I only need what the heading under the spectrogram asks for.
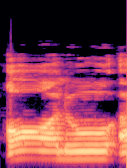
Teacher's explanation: القاف مفخمة مرتبة أولى لأنها مفتوحة بعدها ألف، لا تكور الشفاء، تقول قالوا خطأ، وعندك مد طبيعي ألف ساكن قبلها مفتوح.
